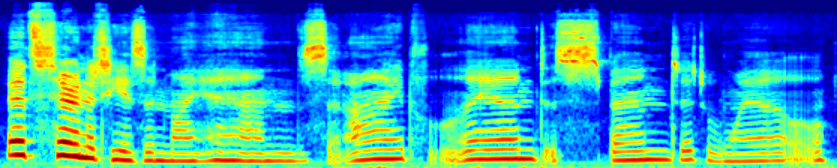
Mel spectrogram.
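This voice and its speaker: A woman's voice: medium pitch, slow, clean tone, lightly acted. A woman playing a dominant female vampire for an ASMR roleplay, teasing, condescending and menacing, moving between murmurs and whispers. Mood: coldly possessive.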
